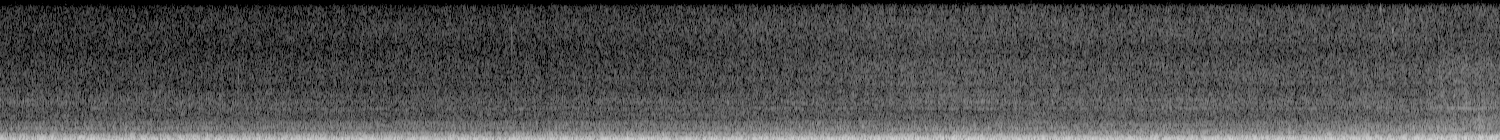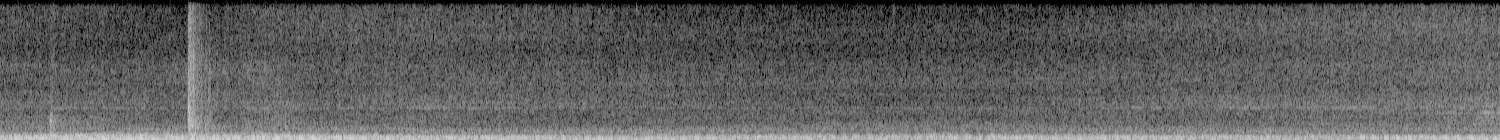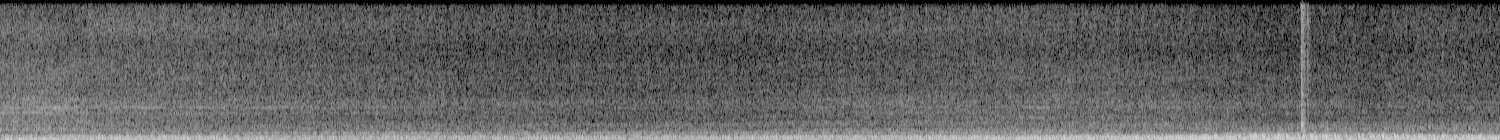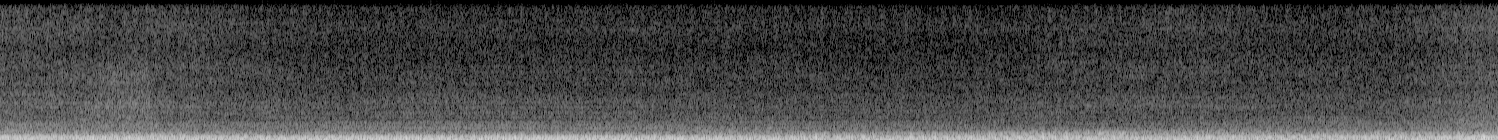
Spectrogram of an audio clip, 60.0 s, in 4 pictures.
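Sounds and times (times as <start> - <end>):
car engine idling: 0.0 - 59.9
sharp click: 43.0 - 43.4.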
